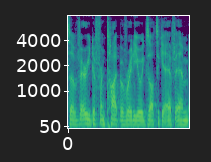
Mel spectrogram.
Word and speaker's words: Radio Exotica FM: I know that it sounds like I say Radio Exotic FM. It is Radio Exotica FM.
